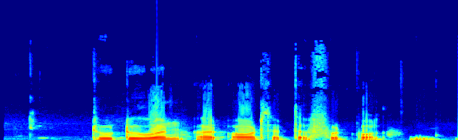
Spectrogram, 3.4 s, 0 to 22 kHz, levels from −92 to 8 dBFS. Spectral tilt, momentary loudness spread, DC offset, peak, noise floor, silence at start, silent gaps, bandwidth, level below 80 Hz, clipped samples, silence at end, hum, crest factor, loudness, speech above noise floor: -9 dB/octave; 15 LU; under 0.1%; 0 dBFS; -47 dBFS; 0.7 s; none; 6.8 kHz; -54 dBFS; under 0.1%; 0.2 s; none; 16 dB; -15 LUFS; 32 dB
